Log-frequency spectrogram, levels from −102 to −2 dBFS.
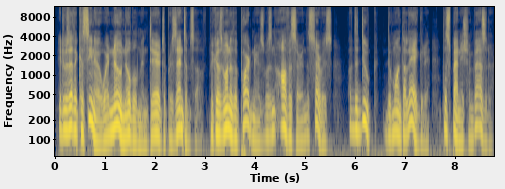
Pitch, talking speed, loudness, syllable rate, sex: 115 Hz, 210 wpm, -17 LUFS, 6.9 syllables/s, male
